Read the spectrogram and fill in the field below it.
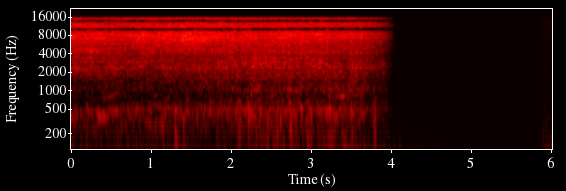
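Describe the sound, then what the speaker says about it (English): Tap water runs steadily into a kitchen sink while peeled water chestnuts are rinsed, a loud, continuous gushing stream for about four seconds that cuts off abruptly, leaving near silence. "then give them a quick rinse."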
